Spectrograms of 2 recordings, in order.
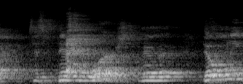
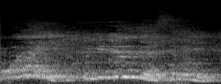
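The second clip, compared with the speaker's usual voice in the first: mock plea; 12 semitones higher, 3 dB louder than usual. Heckled entertainer pleading.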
